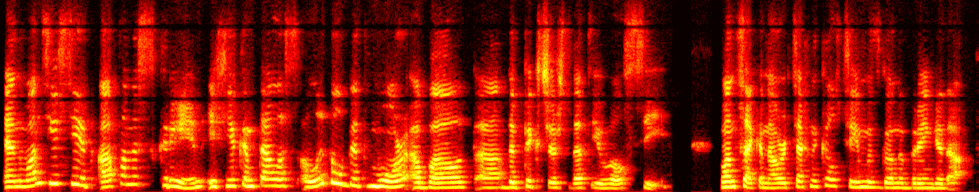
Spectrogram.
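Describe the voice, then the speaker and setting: A woman's voice: a little high, normal speed, a bit bright, lo-fi sound. A woman hosting a live interview, reading friendly introductions with some hesitation. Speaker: host.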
